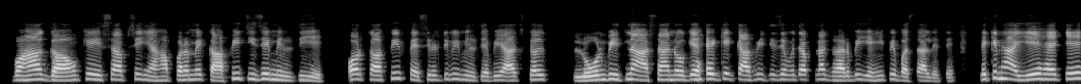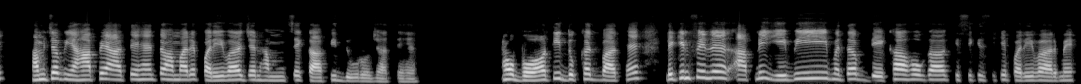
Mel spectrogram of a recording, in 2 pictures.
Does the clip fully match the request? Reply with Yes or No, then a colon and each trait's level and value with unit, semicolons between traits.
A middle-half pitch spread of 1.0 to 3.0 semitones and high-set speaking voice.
No: average, 3.6 semitones; high, 215 Hz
